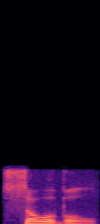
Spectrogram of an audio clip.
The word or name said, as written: sewable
